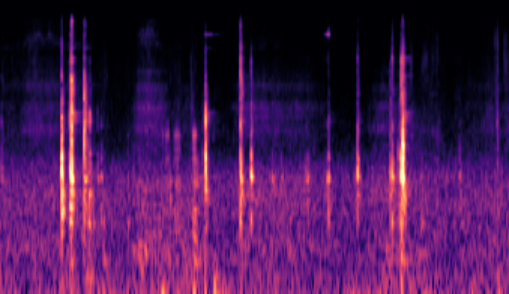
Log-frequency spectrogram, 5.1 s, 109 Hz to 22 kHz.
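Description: Irregular sharp metal clicks and clinks of a chainsaw scrench working the bar nuts on the side cover of a Stihl MS271 Farm Boss chainsaw, tightening them back up after the chain tension has been set.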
